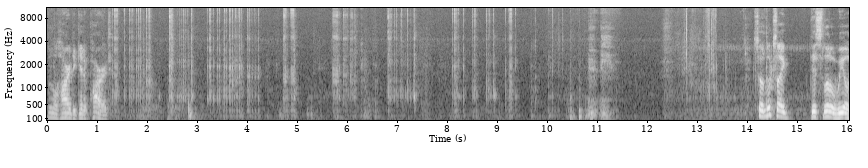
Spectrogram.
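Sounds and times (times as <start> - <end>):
metronome mechanism clicking and rattling: 1.0 - 5.0, 5.7 - 7.5, 8.1 - 10.4.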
